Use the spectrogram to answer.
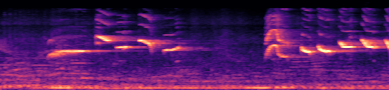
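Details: Orange-headed thrush, a master songbird under mental training, singing long clear whistles and quick sliding notes, then after a short pause a fast burst of varied high whistled notes, with low hum beneath.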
